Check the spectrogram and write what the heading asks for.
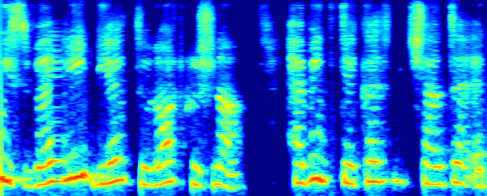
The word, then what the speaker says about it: Krishna: mantra hari krishna krishna krishna rhymes with drama are sanskrit words hari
